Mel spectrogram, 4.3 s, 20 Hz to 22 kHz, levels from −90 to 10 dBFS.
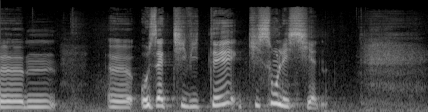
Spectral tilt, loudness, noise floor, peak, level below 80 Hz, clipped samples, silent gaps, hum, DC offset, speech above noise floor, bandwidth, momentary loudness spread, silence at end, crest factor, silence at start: -3 dB/octave; -20 LUFS; -43 dBFS; -4 dBFS; -52 dBFS; under 0.1%; none; none; under 0.1%; 23 dB; 17 kHz; 22 LU; 0.25 s; 18 dB; 0 s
